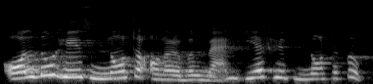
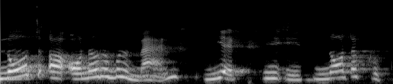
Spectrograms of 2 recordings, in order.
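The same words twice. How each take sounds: First: Very slow, clear sentence read; slow dictation. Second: Very slow, word by word sentence read; slow dictation. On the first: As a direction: read the sentence slowly, one word at a time. (খুব ধীরে স্পষ্ট করে পড়া) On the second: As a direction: read it out slowly, word by word, for the class. (ধীরে ধীরে বাক্য পড়া) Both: Shown as a demonstration. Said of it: "next বলছে".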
